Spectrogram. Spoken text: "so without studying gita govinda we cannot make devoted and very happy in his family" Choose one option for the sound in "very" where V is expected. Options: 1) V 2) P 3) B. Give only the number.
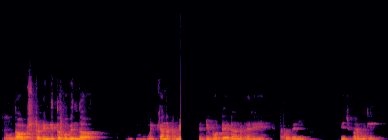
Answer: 2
